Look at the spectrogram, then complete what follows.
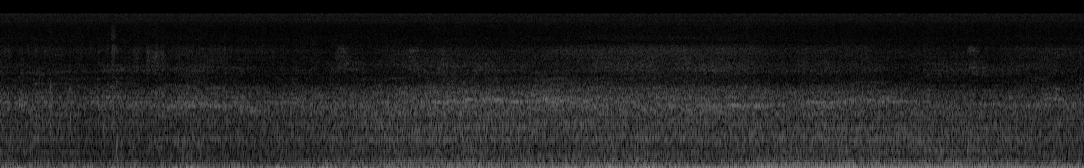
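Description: Lorry engine and road noise heard from inside the cab while driving: a steady low rumble that grows stronger in the second half.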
